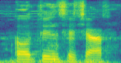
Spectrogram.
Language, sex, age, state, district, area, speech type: Urdu, male, 30-45, Bihar, Saharsa, rural, spontaneous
